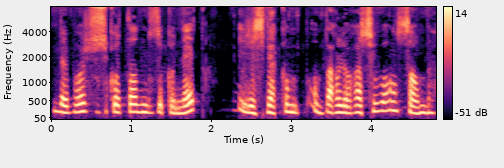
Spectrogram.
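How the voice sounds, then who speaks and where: Woman, 80s, from southern France. Husky and very dark, earnest. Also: medium pitch, normal speed. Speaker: care home resident interviewed by a child. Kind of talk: casual interview answers.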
